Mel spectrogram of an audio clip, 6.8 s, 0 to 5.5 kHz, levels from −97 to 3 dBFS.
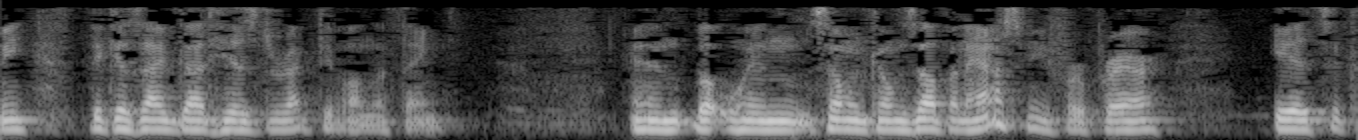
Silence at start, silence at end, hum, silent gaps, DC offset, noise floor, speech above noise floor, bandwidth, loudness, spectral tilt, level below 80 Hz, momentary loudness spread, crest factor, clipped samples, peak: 0 s; 0 s; none; none; under 0.1%; -56 dBFS; 30 dB; 5 kHz; -27 LUFS; -9.5 dB/octave; -66 dBFS; 12 LU; 18 dB; under 0.1%; -8 dBFS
